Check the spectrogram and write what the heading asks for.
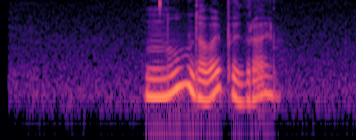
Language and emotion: Russian, neutral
